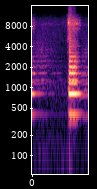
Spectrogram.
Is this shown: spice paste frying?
no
